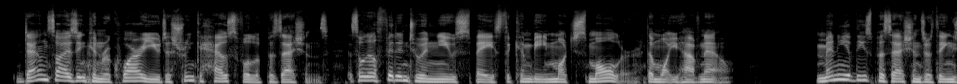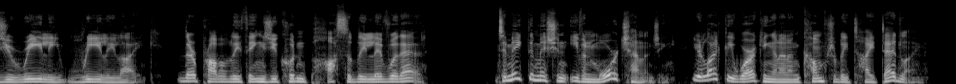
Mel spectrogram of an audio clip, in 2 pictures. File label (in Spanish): Masculino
